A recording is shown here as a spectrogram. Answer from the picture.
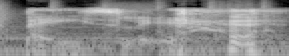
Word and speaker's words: Paisley: Time series by Sam Paisley. A very kind follower here on this channel pointed me to the fact that the surname is actually pronounced Paisley and not Paisley, as I said.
